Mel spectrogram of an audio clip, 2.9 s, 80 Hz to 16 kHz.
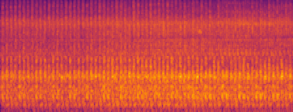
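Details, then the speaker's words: Mitsubishi Strada 2.5 diesel pickup, registered 1997 with a 2005 front conversion. The idle clatter is even and steady, with no knocks or hunting. There is no white smoke, it drives long distances normally, and the seller says the cooling system circulates well with no coolant pushing out. "เสียงเครื่องเพาะนะครับรถไม่มีควันขาวนะครับผมขับทางไกลได้ปกตินะครับ"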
